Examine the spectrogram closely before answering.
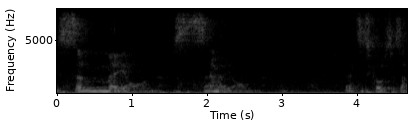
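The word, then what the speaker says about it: semeion: i o n but it's PR pronounced with a long a seon samon that's as close as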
